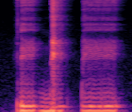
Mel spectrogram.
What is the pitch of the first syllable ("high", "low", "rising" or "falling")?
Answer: high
